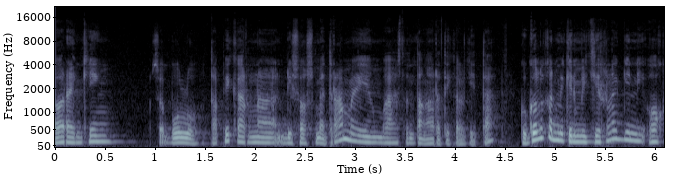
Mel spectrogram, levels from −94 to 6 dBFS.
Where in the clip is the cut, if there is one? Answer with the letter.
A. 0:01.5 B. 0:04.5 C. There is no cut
B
